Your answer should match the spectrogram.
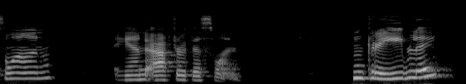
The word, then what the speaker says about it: increíble: Increíble, incredible, accent on the second I.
